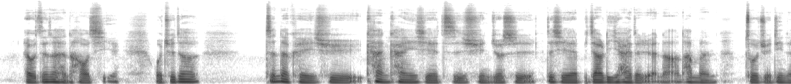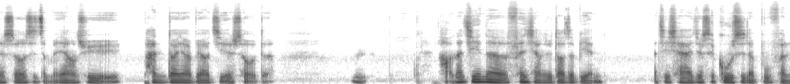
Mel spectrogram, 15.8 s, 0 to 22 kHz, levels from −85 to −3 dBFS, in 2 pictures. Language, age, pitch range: Chinese, 20-39, 95-110 Hz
